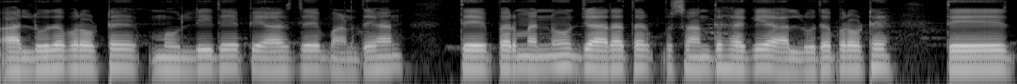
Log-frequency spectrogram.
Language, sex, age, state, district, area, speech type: Punjabi, male, 18-30, Punjab, Shaheed Bhagat Singh Nagar, urban, spontaneous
